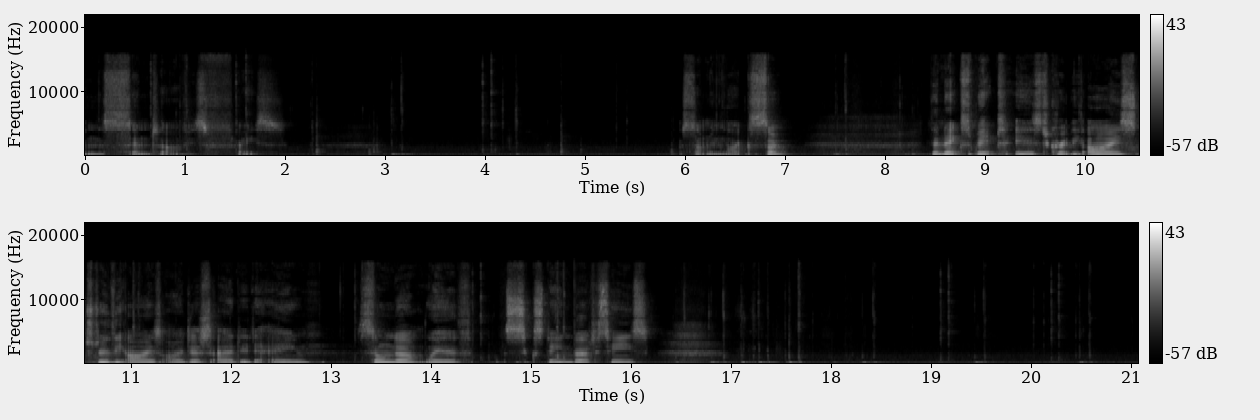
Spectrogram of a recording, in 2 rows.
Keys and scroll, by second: 0.9 s, 3.1 e, 4.2 Tab, 6.6 |, 7.5 2, 8.8 i, 10.9 shift+a, 14.8 i, 15.2 6, 15.3 Return, 16.4 r, 16.8 x, 17.1 9, 17.3 0, 17.6 Return, 18.3 s, 19.4 g, 20.5 s.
